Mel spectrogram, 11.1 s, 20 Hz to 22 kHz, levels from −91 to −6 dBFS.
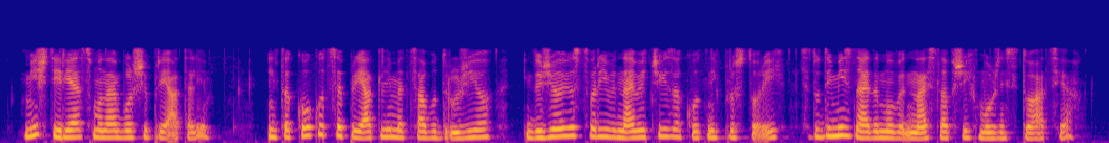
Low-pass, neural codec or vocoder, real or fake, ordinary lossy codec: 5.4 kHz; none; real; none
